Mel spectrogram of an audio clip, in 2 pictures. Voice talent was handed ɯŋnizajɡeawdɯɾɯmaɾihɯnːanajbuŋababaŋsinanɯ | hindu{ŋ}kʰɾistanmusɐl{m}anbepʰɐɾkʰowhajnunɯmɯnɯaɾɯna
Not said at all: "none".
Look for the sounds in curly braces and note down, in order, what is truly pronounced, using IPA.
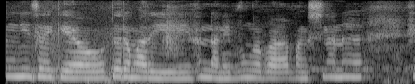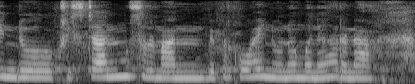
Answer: none, m

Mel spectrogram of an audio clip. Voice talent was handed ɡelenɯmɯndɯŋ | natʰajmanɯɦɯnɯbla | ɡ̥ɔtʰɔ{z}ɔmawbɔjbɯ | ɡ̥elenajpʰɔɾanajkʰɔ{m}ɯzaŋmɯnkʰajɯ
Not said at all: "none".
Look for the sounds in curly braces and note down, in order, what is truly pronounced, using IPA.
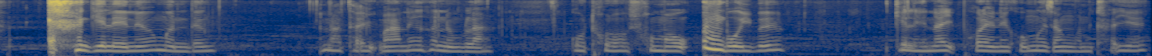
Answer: s, m

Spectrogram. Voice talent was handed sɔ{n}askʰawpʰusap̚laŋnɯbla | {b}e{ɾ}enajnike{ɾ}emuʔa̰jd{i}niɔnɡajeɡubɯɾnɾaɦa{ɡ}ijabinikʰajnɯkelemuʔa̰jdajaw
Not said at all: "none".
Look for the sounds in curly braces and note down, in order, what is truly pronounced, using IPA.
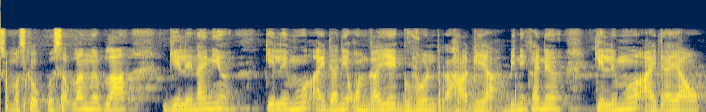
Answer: m, ɡ, l, l, a, ɡ

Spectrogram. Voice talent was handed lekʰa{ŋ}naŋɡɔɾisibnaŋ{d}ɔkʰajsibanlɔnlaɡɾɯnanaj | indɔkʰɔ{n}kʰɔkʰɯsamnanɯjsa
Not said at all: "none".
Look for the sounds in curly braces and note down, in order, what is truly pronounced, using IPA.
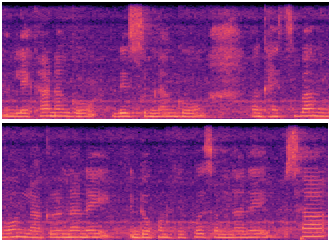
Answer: none, ɡ, n

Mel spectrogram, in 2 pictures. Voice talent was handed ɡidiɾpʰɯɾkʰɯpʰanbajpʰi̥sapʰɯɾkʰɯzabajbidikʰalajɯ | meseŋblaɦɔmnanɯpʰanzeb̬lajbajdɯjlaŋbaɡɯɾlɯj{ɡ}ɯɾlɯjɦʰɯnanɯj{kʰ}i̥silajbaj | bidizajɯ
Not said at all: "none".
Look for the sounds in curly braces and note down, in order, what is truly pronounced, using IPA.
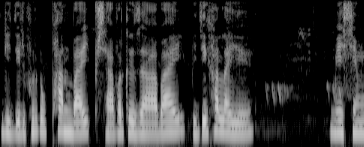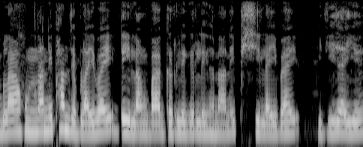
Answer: ɡ, pʰ

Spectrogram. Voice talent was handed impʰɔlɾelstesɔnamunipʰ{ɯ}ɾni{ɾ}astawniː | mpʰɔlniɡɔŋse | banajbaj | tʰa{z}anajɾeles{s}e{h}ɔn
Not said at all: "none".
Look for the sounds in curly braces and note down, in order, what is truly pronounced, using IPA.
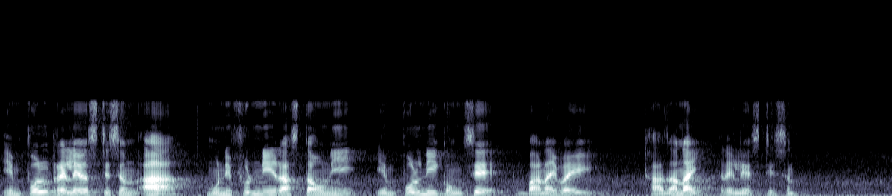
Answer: u, ɾ, z, t, s

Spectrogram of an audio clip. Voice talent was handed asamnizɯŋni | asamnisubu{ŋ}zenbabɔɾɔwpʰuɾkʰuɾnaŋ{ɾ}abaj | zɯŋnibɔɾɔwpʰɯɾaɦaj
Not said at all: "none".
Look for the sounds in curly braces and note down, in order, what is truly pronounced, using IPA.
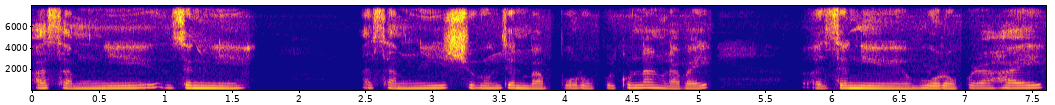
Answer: ŋ, l

